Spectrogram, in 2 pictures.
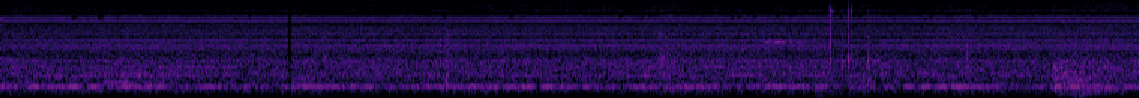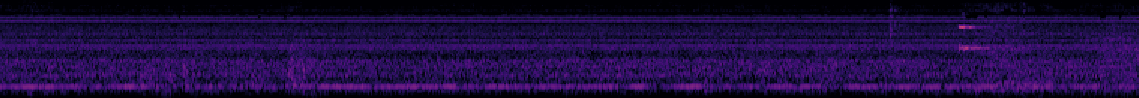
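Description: Steady electrical hum, one even tone over a faint hiss, with a few faint clicks near the middle.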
